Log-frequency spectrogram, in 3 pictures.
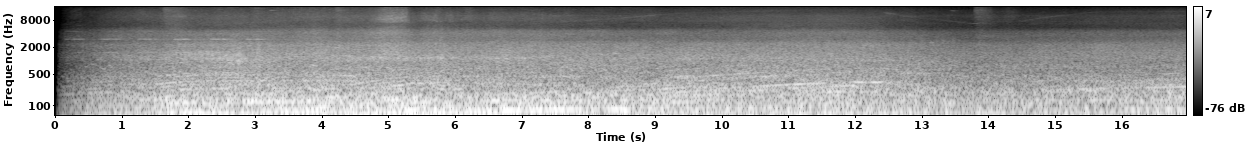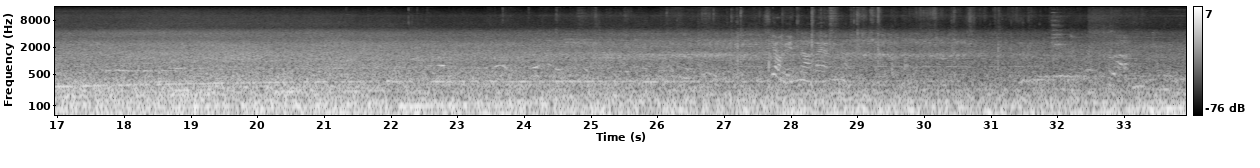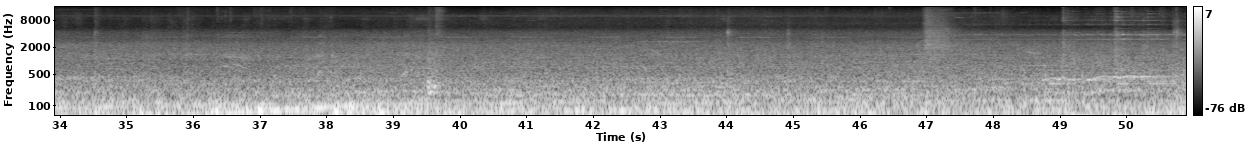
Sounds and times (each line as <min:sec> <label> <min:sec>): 0:22.6 Various shops voices 0:39.8
0:23.6 Walking through the bazaar 0:37.6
